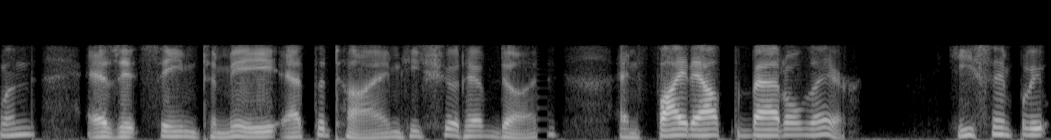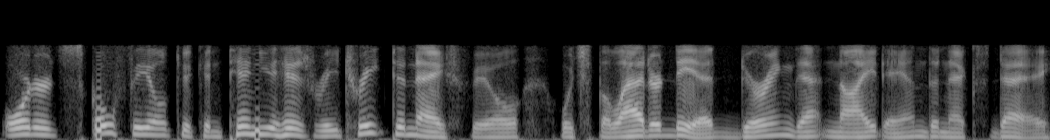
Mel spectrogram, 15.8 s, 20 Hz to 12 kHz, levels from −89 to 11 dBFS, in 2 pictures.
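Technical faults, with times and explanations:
Throughout: Bluetooth CVSD headset codec. The speech is cut off above 4 kHz, and a granular hiss sits underneath. Loud high-frequency sounds outrun the adaptive one-bit step size and distort, and s sounds turn scratchy. This fits a 64 kbit/s CVSD headset link.
4.02–4.12 s, 8.60–8.64 s and 9.80–9.84 s: Bluetooth headset packet repeated. The headset link lost audio for about 79 ms, 34 ms and 30 ms, and the last good packet was decoded over and over. Repeating every 3.75 ms, it makes a steady buzz near 267 Hz until clean packets resume.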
